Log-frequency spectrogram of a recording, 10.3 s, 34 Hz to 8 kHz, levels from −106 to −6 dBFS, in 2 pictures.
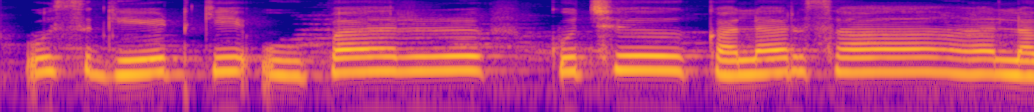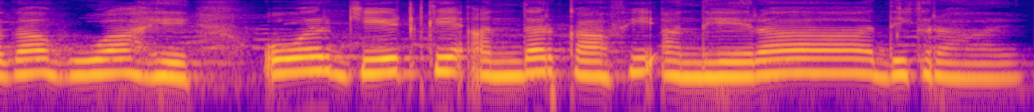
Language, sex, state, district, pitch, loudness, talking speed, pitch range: Hindi, female, Maharashtra, Nagpur, 225 Hz, -26 LUFS, 110 wpm, 210-245 Hz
